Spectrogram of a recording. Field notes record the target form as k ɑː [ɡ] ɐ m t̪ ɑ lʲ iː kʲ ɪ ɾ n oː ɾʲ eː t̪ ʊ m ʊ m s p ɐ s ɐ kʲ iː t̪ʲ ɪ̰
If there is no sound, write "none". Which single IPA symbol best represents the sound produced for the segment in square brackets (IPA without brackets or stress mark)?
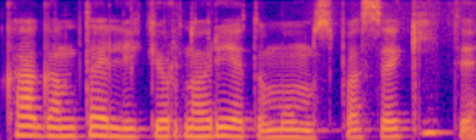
ɡ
